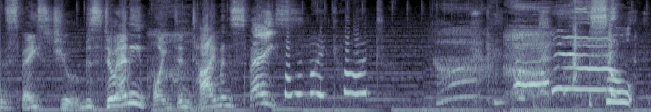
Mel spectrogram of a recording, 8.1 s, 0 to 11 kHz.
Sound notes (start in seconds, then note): 1.8 gasps; 5.1 gasps and general shocked noises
